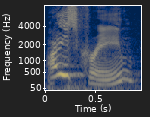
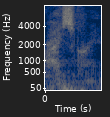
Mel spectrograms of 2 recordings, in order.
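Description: First: It is said aloud, eagerly. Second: It is whispered quietly.

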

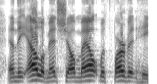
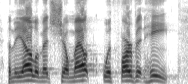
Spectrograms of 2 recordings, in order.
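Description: No difference in how they are said.

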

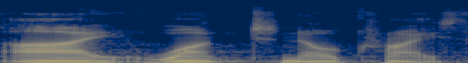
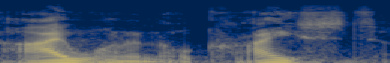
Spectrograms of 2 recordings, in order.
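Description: First: It is said in a flat, bland tone. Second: It is said in a desperate, longing tone. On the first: It is a plain statement of a wish. "I say it somewhat blandly here" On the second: The longing comes from the heart. "say it with desperation"

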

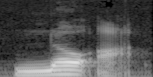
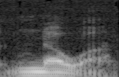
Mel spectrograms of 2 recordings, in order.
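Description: First: The name ends in a harsh ch sound. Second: The name ends in an open vowel. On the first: This is the original Hebrew form of the name. "In Hebrew, it would be pronounced Noach. And so at the very end would be a hard CH sound" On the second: This is the usual English form of the name. "It's not pronounced Noah in Hebrew"

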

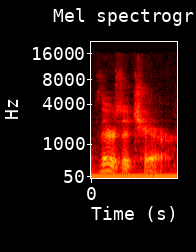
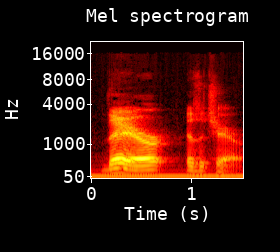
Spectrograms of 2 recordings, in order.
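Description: First: It is said in a plain, ordinary voice. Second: It is said in a deep, robust voice. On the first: The speaker calls it wrong. "No, he'd say it like this" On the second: The speaker calls it right. "he had that very robust voice"

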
